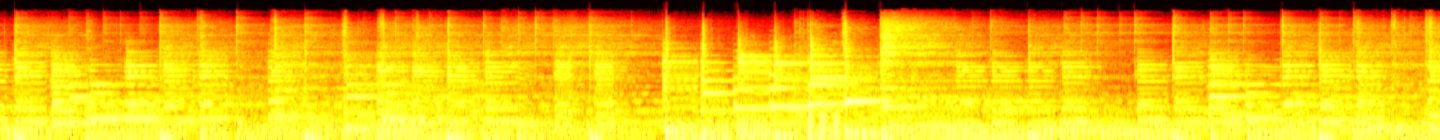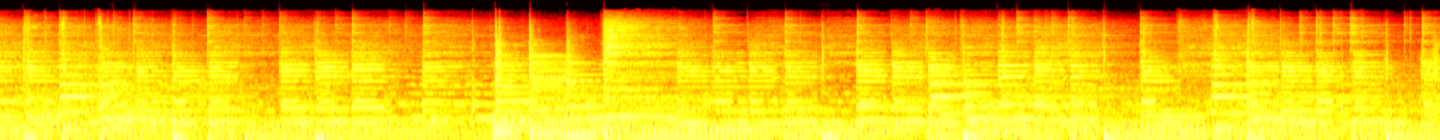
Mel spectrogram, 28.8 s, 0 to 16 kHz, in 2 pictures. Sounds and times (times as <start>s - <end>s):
Music: 0.0s - 28.8s.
